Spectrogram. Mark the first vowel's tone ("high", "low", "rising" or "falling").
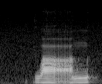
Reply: low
